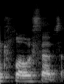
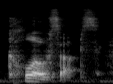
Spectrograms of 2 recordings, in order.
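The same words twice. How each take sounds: First: Said in the usual way. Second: "close-ups" set apart after a pause, drawn out; emphatic repeat. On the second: Real, not acted. Reviewer stressing how tight the shots are, emphatic "close-ups". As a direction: land weightily on "close-ups" as the real meaning.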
